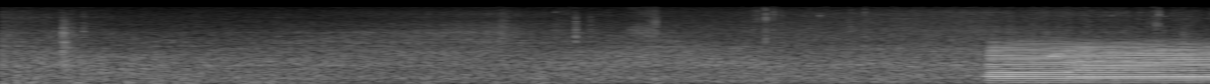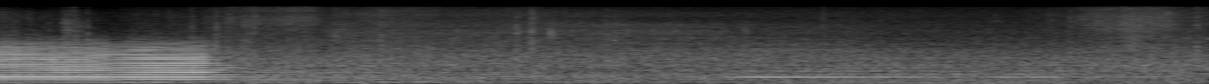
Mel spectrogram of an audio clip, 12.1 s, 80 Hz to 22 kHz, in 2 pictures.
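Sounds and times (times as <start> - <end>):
faint horn tone: 4.9 - 8.0, 9.7 - 11.9
deep ship's horn blast: 4.9 - 8.1, 9.7 - 11.9.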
